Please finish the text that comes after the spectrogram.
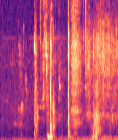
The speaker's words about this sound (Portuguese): Tomar água de novo aqui.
